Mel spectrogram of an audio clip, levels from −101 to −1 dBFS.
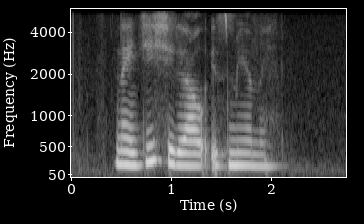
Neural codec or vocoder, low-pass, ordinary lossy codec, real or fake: none; 5.4 kHz; AAC, 32 kbps; real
